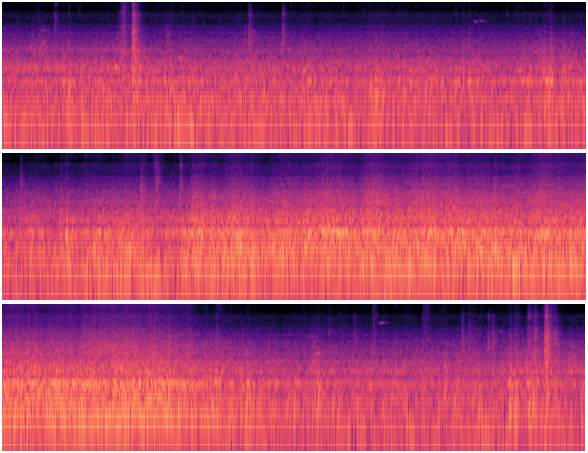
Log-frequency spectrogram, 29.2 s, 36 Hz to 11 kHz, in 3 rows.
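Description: JR 209 series electric train running along the line, heard on board: a steady rumble of wheels on rail with a held hum from the drive. The sound grows louder about a third of the way in and drops back about two-thirds through, with a few sharp clicks near the start and near the end.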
